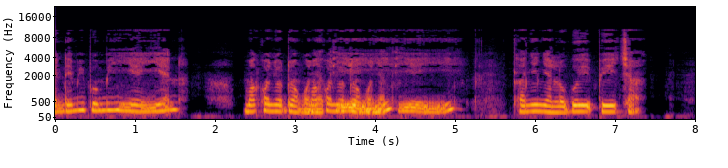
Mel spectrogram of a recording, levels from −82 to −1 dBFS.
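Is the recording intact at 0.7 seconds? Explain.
No. At 0.7 seconds the speech carries MP3 compression damage, which runs through the whole clip. The treble stops dead near 10.6 kHz. The codec damage is plainly audible, which fits a low bitrate around 32 kbps. Short of bits, the encoder likely dropped the highest frequencies and zeroed weak frequency lines. Those lines flicker on and off between frames. The result is a watery, swirly texture, with metallic chirps on s sounds.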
